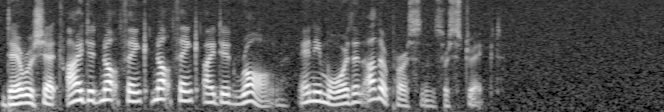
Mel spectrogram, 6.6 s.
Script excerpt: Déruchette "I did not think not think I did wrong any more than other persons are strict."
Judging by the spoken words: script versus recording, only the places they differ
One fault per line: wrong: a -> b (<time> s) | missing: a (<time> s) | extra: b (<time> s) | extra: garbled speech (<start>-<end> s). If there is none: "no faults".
no faults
